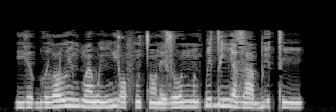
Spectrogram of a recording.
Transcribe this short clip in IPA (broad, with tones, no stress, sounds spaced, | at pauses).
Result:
j e˨ ɡʷ i˨ l ɔ˦ l ĩ˦ b ã˧ w ĩ˨˦ ŋ j ɔ˨ f ũ˧ t ɔ̃˨ ɾ e˨ z oː˧ n ɔ̃˨ k͡p i˦ d e˧ ɲ a˨ z aː˨ b i˦ t iː˨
